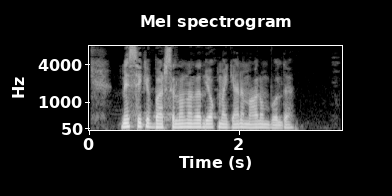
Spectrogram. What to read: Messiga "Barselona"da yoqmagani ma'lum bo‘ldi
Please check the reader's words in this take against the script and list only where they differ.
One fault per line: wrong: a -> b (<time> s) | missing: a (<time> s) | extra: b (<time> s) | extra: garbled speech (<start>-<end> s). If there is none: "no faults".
no faults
